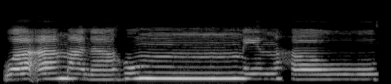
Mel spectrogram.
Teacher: Maka cara membacanya memasukkan huruf mim ke dalam huruf mim kedua disertai gunnah. Kira-kira 2 harokat. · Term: idgham mutamasilain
